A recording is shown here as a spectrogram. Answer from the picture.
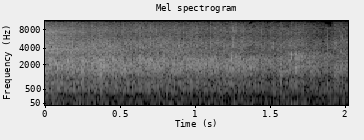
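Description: Faint room tone in a pause in speech, an even hiss that slowly fades.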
